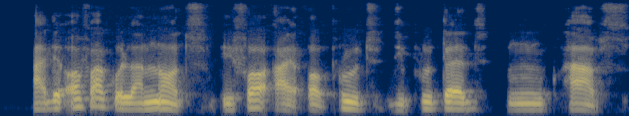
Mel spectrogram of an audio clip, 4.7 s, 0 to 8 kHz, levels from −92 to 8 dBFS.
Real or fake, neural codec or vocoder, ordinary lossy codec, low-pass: fake; codec, 16 kHz, 16 kbps, FunCodec, trained on LibriTTS, 50 frames a second; none; 7.2 kHz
